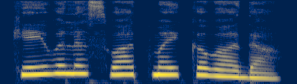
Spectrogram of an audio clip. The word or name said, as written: ಕೇವಲಸ್ವಾತ್ಮೈಕವಾದ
